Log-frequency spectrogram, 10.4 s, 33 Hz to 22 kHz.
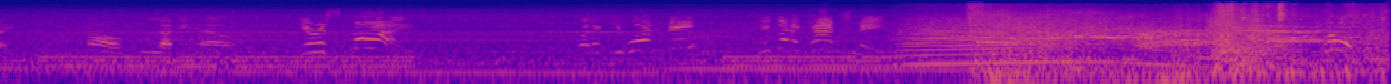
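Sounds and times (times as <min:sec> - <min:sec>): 
car engines roaring: 0:00.0 - 0:10.4
speech: 0:00.7 - 0:03.3, 0:04.4 - 0:07.3
tires squealing as cars skid and swerve: 0:04.3 - 0:10.4
cars crashing into each other: 0:06.8 - 0:10.4.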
